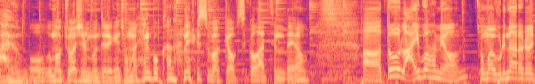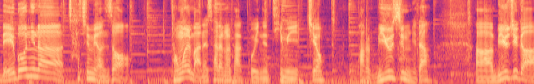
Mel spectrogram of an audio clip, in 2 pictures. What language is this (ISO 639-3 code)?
kor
